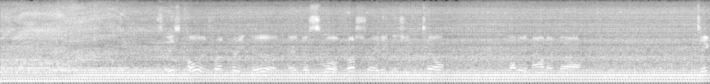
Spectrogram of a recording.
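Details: Kohler-engined Lawn Boy mower after a carb clean that unclogged the top jet; it previously needed starter fluid to restart. A steady, even drone at constant speed that never surges or misses; the engine runs cleanly.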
